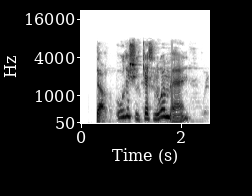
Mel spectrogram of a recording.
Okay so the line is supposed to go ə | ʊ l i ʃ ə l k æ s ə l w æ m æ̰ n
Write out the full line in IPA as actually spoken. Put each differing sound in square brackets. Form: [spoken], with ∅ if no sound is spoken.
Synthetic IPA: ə | ʊ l [æ] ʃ ə l k æ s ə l w æ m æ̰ n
